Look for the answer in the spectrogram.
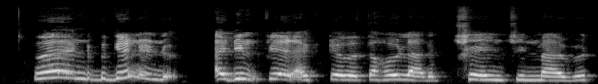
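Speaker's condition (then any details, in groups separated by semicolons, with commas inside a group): Deafness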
